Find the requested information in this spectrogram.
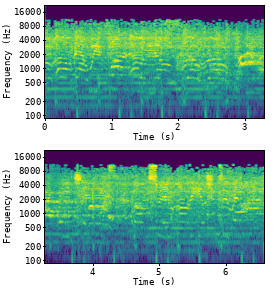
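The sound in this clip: Girls yelling and whooping happily as they run through city streets, their high, excited voices overlapping almost without pause.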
